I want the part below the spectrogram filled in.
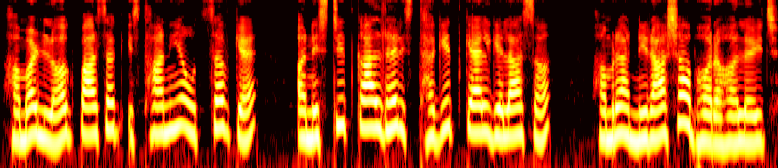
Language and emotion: Maithili, sad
